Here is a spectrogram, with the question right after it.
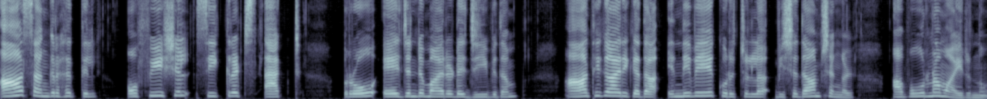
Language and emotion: Malayalam, neutral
